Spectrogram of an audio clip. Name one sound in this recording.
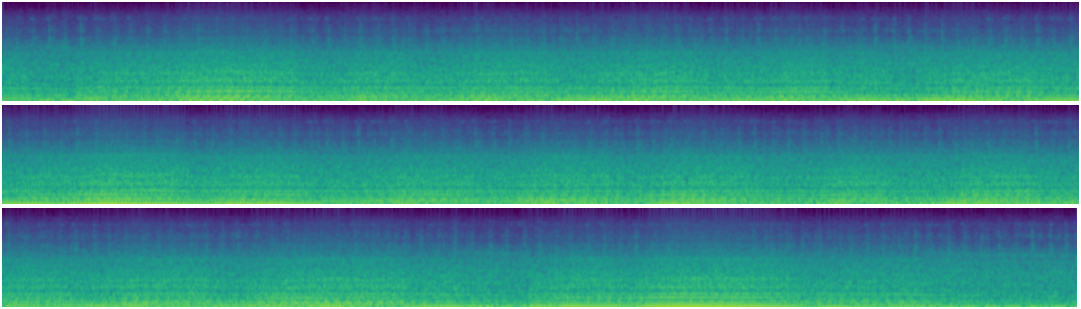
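A tank engine rumbles steadily as the tank drives along.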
